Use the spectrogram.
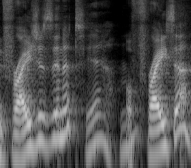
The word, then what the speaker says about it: Fraser: in it yeah Oh Fraser how do you say razor it's Fraser it's not Niles uh anyway okay if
